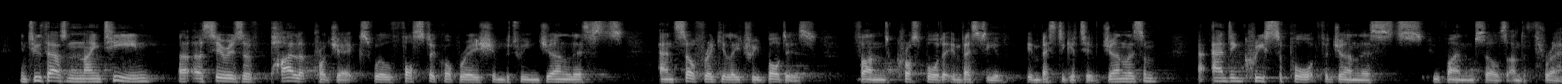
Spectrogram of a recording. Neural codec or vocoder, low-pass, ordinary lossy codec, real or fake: none; none; none; real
